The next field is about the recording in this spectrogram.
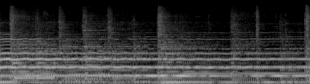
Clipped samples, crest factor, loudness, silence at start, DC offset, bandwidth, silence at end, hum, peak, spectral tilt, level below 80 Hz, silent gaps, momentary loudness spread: under 0.1%; 16 dB; -25 LUFS; 0 s; under 0.1%; 17 kHz; 0 s; none; -10 dBFS; -5 dB/octave; -52 dBFS; none; 6 LU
